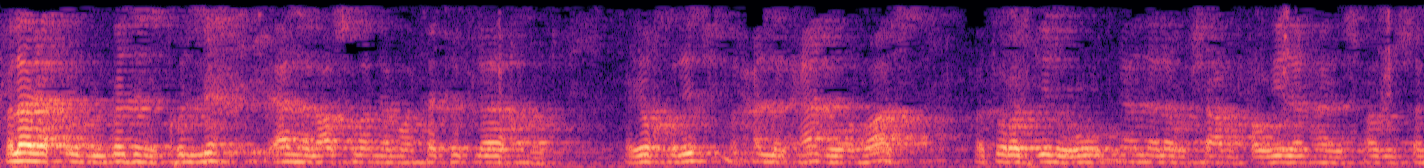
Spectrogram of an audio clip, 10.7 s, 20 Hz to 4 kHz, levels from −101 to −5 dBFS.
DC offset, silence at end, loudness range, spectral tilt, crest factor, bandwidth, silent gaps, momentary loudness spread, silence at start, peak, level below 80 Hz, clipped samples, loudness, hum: under 0.1%; 0 s; 2 LU; -11.5 dB/octave; 20 dB; 4 kHz; none; 10 LU; 0 s; -2 dBFS; -50 dBFS; under 0.1%; -23 LUFS; none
